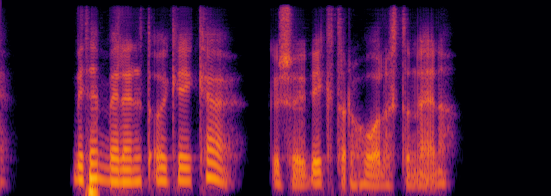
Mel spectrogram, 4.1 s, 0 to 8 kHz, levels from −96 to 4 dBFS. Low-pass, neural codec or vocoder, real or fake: 7.2 kHz; codec, 16 kHz, about 1 kbps, DyCAST, with the encoder's durations; fake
